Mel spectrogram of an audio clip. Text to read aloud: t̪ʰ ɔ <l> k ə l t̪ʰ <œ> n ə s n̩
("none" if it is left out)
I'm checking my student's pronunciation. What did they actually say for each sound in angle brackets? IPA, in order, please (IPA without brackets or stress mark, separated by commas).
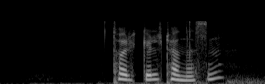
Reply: ɾ, œ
